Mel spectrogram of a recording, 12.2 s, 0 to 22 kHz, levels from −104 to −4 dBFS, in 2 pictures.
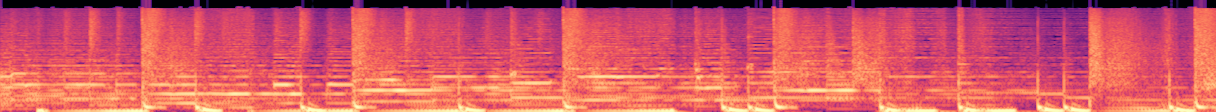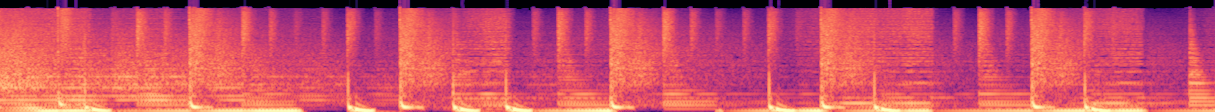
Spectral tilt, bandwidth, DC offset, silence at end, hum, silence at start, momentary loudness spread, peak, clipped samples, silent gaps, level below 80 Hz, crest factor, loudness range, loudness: -4.5 dB/octave; 17.5 kHz; under 0.1%; 0 s; none; 0 s; 5 LU; 0 dBFS; under 0.1%; none; -12 dBFS; 10 dB; 2 LU; -11 LUFS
